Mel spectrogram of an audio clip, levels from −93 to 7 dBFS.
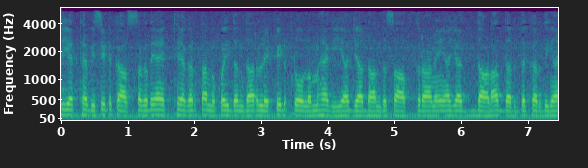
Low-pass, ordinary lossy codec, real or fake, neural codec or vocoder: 5.4 kHz; MP3, 32 kbps; fake; vocoder, 44.1 kHz, 128 mel bands every 512 samples, BigVGAN v2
